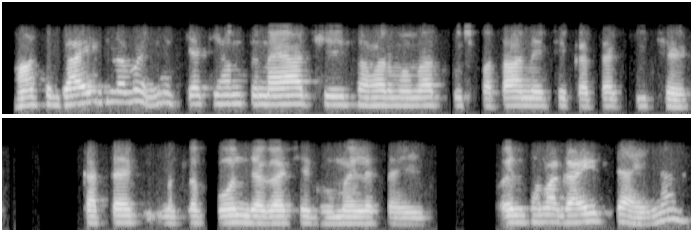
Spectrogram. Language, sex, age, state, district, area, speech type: Maithili, other, 18-30, Bihar, Saharsa, rural, conversation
